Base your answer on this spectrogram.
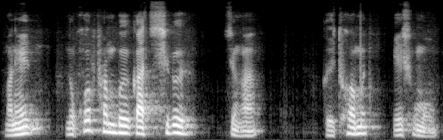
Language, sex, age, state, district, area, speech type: Bodo, male, 60+, Assam, Udalguri, rural, spontaneous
